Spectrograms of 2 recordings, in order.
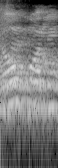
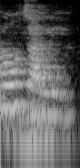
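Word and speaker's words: nouchali: বাংলাদেশের স্যার উচ্চারণ কি হয়? নৌকলি হয়? নৌচালি।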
